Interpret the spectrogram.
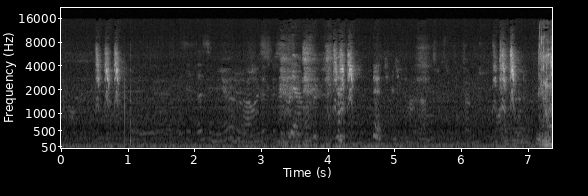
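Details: House sparrow at Louvre Abu Dhabi on 26 January 2022, giving short, sharp chirps in scattered bursts over a low background rumble and murmuring human voices.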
